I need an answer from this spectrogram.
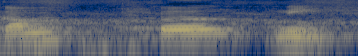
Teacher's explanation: आपने लॉन्ग भी किया उसको, लाउड भी किया है और पिच भी आई है आपके जो फर्स्ट आपका syllable है कंपनी. पिच भी नीचे जाती गई है, लाउडनेस भी कम होती गई है और उसकी जो लेंथ है प्रोनाउंस करने की वो भी कम होती जा रही है.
